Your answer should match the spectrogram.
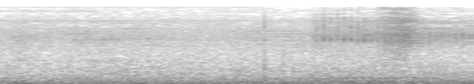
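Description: Steady low rumble of outdoor background noise, with a brighter hiss rising near the end.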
